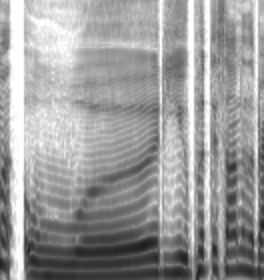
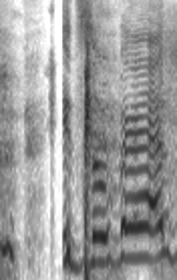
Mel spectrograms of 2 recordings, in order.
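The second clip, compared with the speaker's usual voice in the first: mock pleading; 9 semitones higher than usual. Friend hams up a movie scene, wailing high.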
